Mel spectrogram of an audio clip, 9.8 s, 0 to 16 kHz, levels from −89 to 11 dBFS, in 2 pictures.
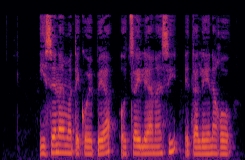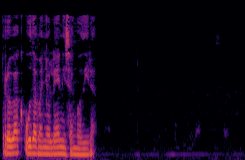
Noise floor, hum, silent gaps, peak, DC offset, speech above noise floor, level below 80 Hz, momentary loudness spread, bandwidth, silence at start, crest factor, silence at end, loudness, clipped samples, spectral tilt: -77 dBFS; none; none; -10 dBFS; under 0.1%; 51 dB; -64 dBFS; 9 LU; 12 kHz; 0.8 s; 18 dB; 3.05 s; -26 LUFS; under 0.1%; -4.5 dB/octave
